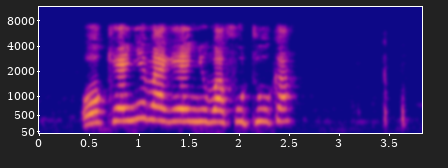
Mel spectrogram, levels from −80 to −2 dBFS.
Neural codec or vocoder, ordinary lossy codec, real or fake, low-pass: none; MP3, 48 kbps; real; 7.2 kHz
